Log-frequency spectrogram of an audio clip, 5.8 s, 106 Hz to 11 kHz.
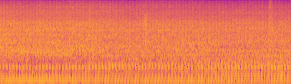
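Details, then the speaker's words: Revived Craftsman LT1000 riding mower, single-cylinder, driving under load in gear: steady pulse about three beats a second, even and smooth, no knocks or misses; running really smooth, though brakes need adjusting. "So we'll probably have to adjust the brakes, but it's running really smooth."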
